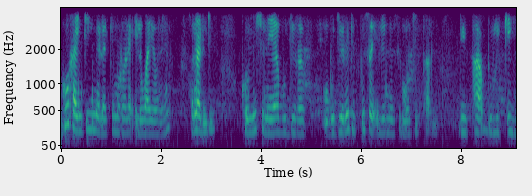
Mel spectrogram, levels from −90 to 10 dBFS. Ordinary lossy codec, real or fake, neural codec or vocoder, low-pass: none; real; none; 3.6 kHz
